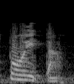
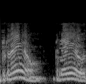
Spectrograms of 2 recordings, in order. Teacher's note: dos vocales que aparecen juntas, se pronuncian en sílabas distintas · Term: hiato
